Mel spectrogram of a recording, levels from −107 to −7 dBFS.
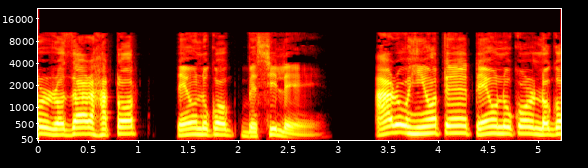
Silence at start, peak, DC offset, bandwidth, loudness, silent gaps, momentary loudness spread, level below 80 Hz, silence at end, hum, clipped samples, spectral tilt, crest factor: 0 s; -2 dBFS; under 0.1%; 11 kHz; -17 LUFS; 1.17-1.37 s, 2.93-3.35 s; 7 LU; -76 dBFS; 0 s; none; under 0.1%; -6 dB/octave; 14 dB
